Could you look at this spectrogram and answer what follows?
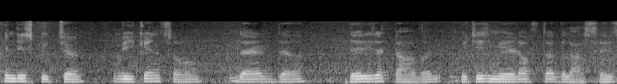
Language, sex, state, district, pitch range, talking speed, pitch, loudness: English, male, Punjab, Fazilka, 120-130 Hz, 175 wpm, 125 Hz, -16 LUFS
